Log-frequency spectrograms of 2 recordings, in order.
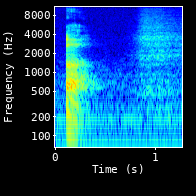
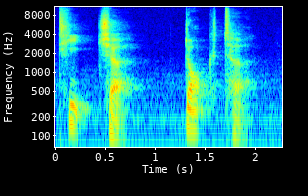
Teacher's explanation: tongue relaxed in the middle of the mouth and the mouth is very relaxed it's the easiest sound to make in English it's just ah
